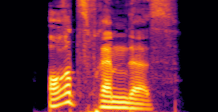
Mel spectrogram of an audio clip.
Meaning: strong/mixed nominative/accusative neuter singular of ortsfremd
- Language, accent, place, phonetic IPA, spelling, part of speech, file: German, Germany, Berlin, [ˈɔʁt͡sˌfʁɛmdəs], ortsfremdes, adjective, De-ortsfremdes.ogg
